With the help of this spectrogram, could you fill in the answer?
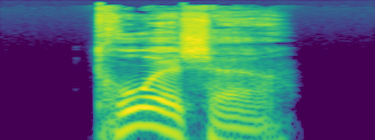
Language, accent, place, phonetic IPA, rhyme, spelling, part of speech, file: German, Germany, Berlin, [ˈtʁoːɪʃɐ], -oːɪʃɐ, troischer, adjective, De-troischer.ogg
- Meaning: inflection of troisch: 1. strong/mixed nominative masculine singular 2. strong genitive/dative feminine singular 3. strong genitive plural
